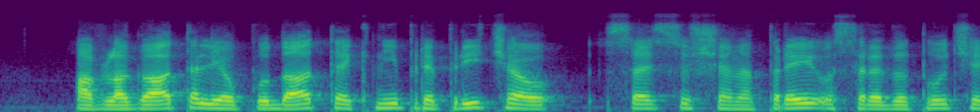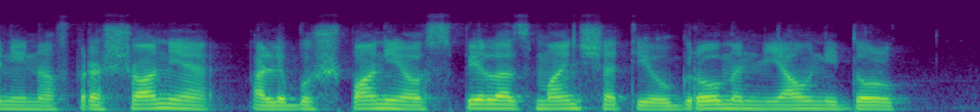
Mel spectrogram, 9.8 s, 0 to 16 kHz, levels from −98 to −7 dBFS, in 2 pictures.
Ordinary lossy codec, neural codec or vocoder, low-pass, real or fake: Opus, 16 kbps; none; 7.2 kHz; real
